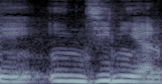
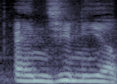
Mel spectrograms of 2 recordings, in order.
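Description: First: "ইঞ্জিনিয়ার" as in-ji-ni-ar; in- start and final r in "ইঞ্জিনিয়ার"; wrong pronunciation. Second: "অ্যাঞ্জেনিয়া" as en-ji-NI-a; correct pronunciation. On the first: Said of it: "ইঞ্জিনিয়ার বলবেন না". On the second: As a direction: open first vowel in "অ্যাঞ্জেনিয়া", no r. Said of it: "তারা অ্যাঞ্জেনিয়া বলবেন". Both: Shown as a demonstration.

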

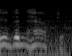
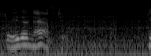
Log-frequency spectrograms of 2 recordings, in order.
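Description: First: Said in the usual way. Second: Didn't drawn out slowly and softly; slow emphasis. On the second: Shown as a demonstration. Preacher stressing Jesus's choice, slow and hushed.

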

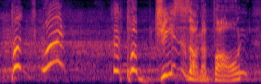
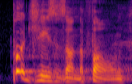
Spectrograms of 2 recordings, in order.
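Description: First: A much higher, baffled echo of her demand; incredulous repeat. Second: A lower, laughing order; demanding girlfriend. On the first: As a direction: repeat it like you can't believe it. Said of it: "You're like". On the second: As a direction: say it like a suspicious girlfriend. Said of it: "She's like". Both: Retold or imitated.

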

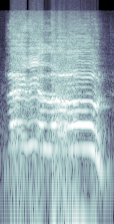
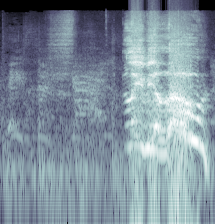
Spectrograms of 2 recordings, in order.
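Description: First: Quick, high, loud scream; short terrified yell. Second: Long, stretched, high and loud scream; drawn-out terrified yell. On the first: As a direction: blurt the plea in terror. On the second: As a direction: drag the plea out in terror. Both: Real, not acted. Being attacked in horror game.

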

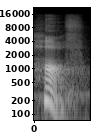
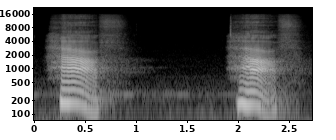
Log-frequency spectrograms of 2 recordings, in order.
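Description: First: British "Half" with back AH; British accent. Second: American "Half" with the A of cat; long front AE in Half, American style; American accent. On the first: Teacher contrasting accents, British "Half" with broad AH. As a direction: say "hahf" as the British do. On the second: Teacher contrasting accents, American "Half" with front A. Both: Shown as a demonstration. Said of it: "نطق البريطاني".

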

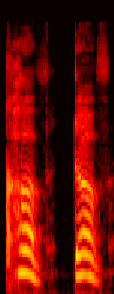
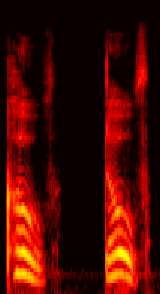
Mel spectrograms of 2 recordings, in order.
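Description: First: "Cove, dove" read with a short u, like "cuv, duv"; short u misread. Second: "Cove, dove" read with a long o, like "cohv, dohv"; long o corrected. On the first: Student reading the phonics list aloud, misreading with a short u. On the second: Student rereading the phonics list after the rule, long o. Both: Real, not acted. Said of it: "Long O as O".

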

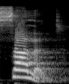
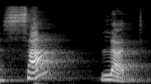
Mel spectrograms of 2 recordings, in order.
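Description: First: Said in the usual way. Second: "salad" slowly broken into sa and lad; split into syllables. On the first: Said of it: "the next word". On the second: Shown as a demonstration. Teacher showing two syllables, "salad" syllable by syllable. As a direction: say "salad" with a gap after sa. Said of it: "علشان كده دي بتتكون من two syllables".

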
